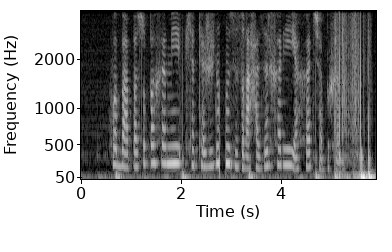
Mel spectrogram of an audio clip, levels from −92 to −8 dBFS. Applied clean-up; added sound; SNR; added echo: none; Crackle; -3 dB; none.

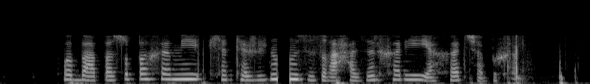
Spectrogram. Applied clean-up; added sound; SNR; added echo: neural mask model RNNoise.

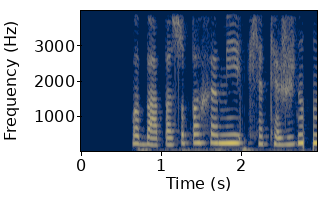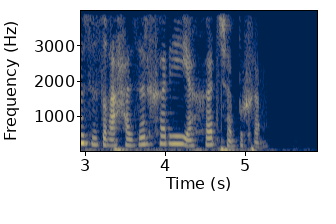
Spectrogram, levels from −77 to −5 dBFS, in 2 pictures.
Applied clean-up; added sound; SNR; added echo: neural mask model DeepFilterNet 3.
